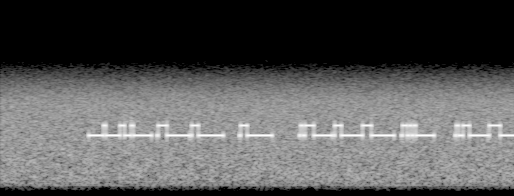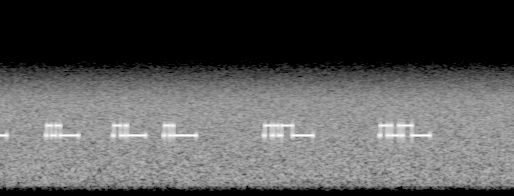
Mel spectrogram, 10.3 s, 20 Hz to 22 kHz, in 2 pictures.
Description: TTY/TDD text telephone tones (45.45 baud Baudot), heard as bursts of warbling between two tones, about 400 Hz shift, 1600 Hz centre, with phone line noise. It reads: COMMEMORATING THE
